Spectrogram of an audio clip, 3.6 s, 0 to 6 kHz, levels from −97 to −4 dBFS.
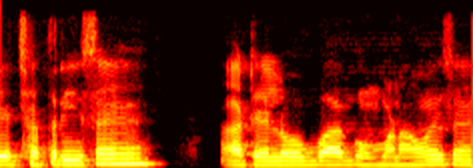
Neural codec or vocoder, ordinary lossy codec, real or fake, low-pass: none; none; real; 5.4 kHz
